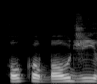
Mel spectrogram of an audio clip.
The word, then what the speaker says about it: Okoboji: He said he was writing a paper on wildlife at West Okoboji Lake. I pronounced that right.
